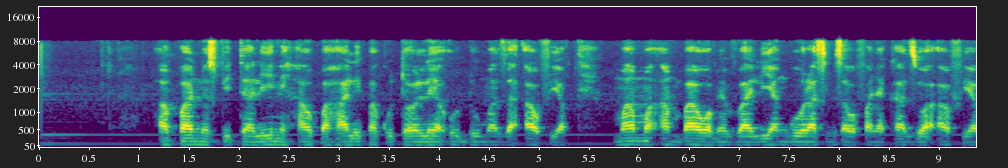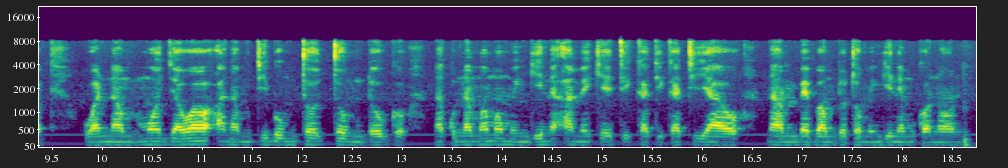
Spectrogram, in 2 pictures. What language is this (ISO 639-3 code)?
swa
